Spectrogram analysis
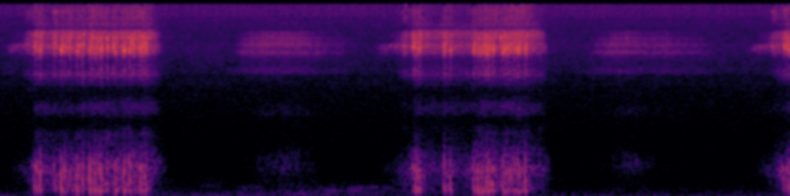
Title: roncando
